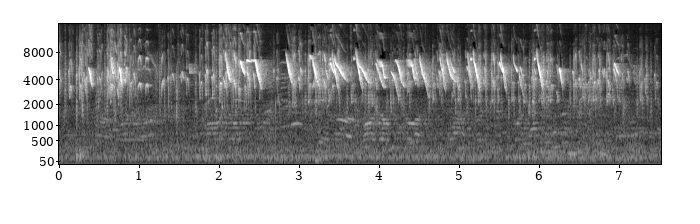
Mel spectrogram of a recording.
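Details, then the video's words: Canary fogueo at Pelaya, Cesar: continuous high, busy song of rapid chirps, trills and short downslurred notes in pulsing phrases, with no pauses. "fogueo de canario en pelaya cesar"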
